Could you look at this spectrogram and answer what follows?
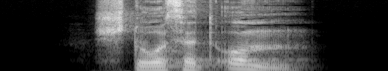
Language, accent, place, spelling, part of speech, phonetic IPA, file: German, Germany, Berlin, stoßet um, verb, [ˌʃtoːsət ˈʊm], De-stoßet um.ogg
- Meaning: second-person plural subjunctive I of umstoßen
